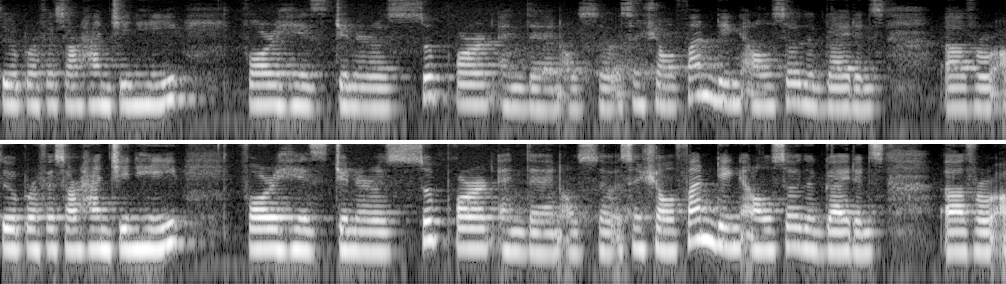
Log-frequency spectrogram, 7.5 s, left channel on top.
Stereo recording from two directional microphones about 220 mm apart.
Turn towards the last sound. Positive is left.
turn(degrees=-40)  # may be behind; listen again after turning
